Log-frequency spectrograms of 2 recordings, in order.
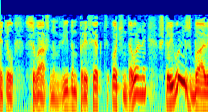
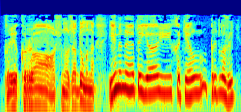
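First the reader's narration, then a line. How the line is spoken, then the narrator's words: Surprised exclamation. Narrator (Russian): воскликнул Метти Лебион, никак не ожидавший, что Сервилиан возьмет на себя руководство всей операцией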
